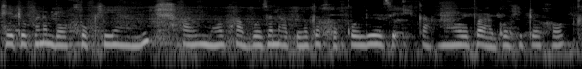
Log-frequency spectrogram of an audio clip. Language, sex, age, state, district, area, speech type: Assamese, female, 30-45, Assam, Charaideo, rural, spontaneous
